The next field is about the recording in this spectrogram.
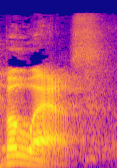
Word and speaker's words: Boaz: Everybody say Boaz. It's spelled B-O-A-Z.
